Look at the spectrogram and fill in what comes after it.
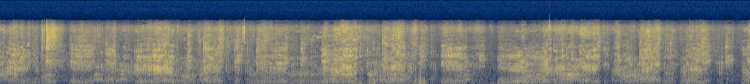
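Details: Labrador and boxerdor dogs at tug of war play, rumbling growls and snarls in uneven bursts roughly every few seconds, with scuffling sounds between.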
